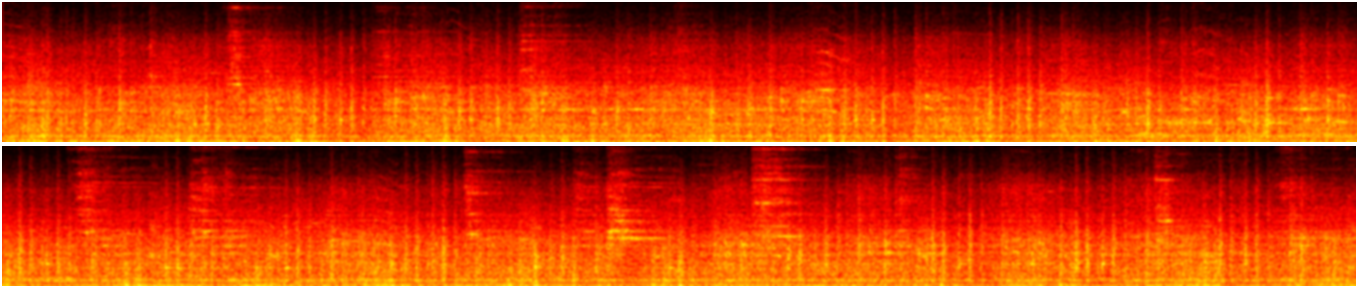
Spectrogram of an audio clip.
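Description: Double-stack intermodal freight train passing steadily: a continuous rumble with the clickety-clack of wheels over the rails and a few sharp clicks from the cars.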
